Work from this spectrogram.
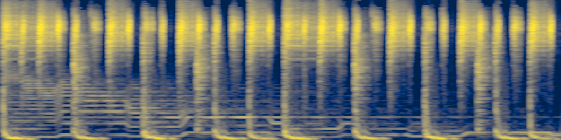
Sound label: techno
